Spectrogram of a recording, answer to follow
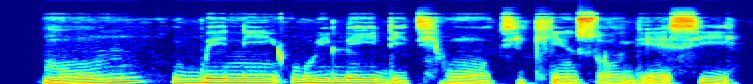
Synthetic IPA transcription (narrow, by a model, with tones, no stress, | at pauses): mo˨˦n̩˦ | ɡ͡be˦nĩ˦o˧ɾi˦le˦i˦˨de˨tʰi˨˦w̃ɔ̃˦˧˨tʰi˨˧˦kʰi˦n̩˦sɔ˧ɡɛː˨˦si˦˨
